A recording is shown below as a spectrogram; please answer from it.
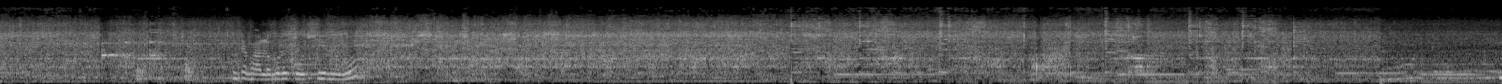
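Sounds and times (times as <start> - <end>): paste sizzling in hot oil: 0.0 - 14.2
spatula scraping and tapping pan: 7.8 - 13.1.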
